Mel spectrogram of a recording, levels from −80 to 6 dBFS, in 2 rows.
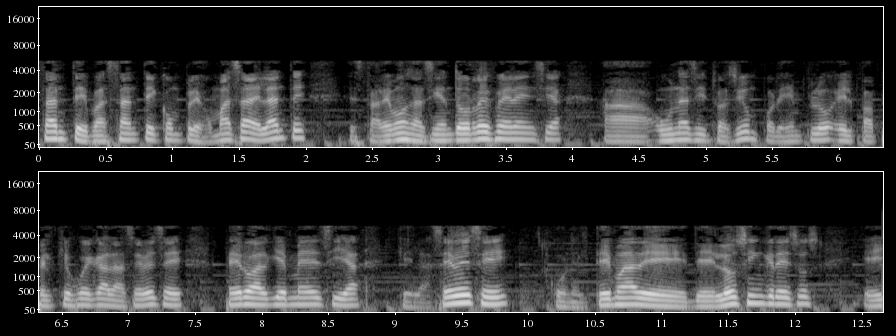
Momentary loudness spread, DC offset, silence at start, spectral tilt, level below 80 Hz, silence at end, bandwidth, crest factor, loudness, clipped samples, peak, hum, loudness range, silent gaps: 14 LU; under 0.1%; 0 s; -12.5 dB/octave; -42 dBFS; 0 s; 5.4 kHz; 16 dB; -17 LUFS; under 0.1%; -2 dBFS; none; 5 LU; none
